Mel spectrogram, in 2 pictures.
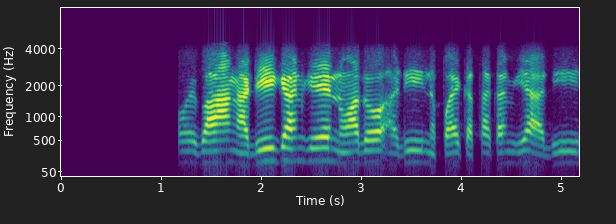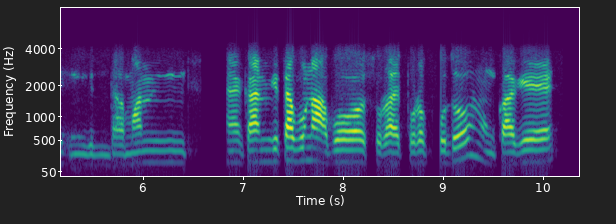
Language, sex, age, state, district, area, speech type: Santali, male, 45-60, West Bengal, Bankura, rural, conversation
